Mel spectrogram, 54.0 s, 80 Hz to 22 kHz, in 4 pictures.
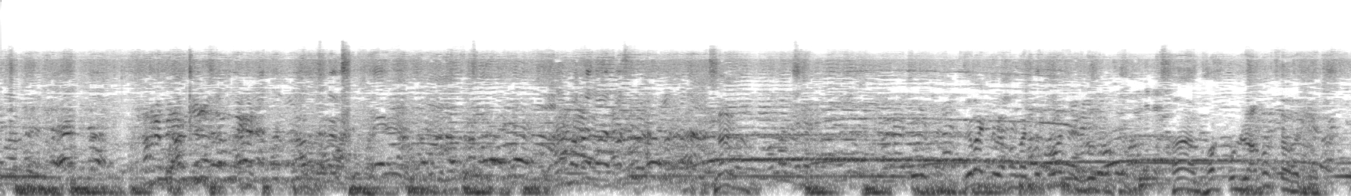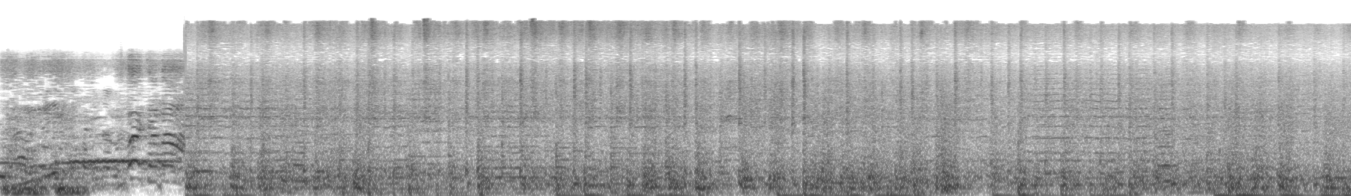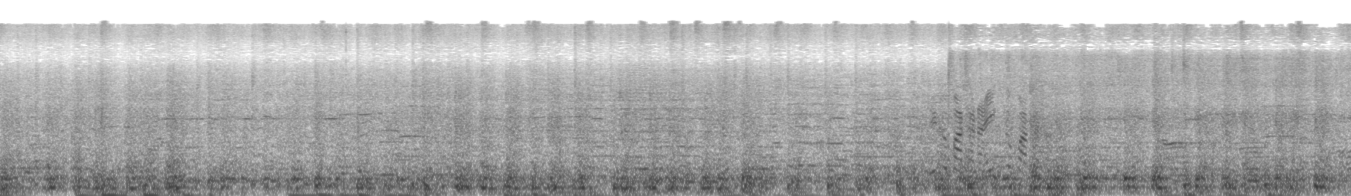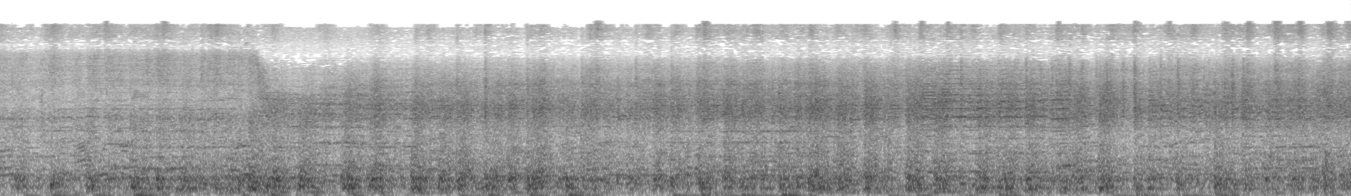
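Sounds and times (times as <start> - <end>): drums beating steadily: 0.0 - 54.0
procession band music: 0.0 - 54.0.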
